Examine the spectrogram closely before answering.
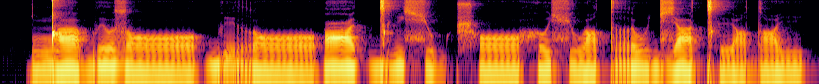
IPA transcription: ŋ͡ǃ a˨ b ɪ˦ ʊ̯ z ɔː˨ | b ḭ˦ r ɔː˨ | ʕ ɪ˦ t ɡ͡ǀ i˦ ɕ u˨ b ʈ͡ʂʰ ɔː˨ h ʊ˦ ɕ uː˨ tˤ r u˦ d͡ʑ a˦ ǀʰ ɪː˨ dˤ i˦

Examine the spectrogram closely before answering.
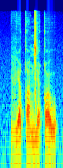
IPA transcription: v e q a ŋ͡ǀ i q o

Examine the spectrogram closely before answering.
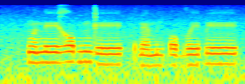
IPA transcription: kʷ ɛ̃˦ n eː˦ ɣ ɔ˦ b ĩ˦ ɡ eː˧ | ɗ ɛ̃˨ m i˨ ɓ ɔ˨ ɡʷ eː˧ ɓ eː˦

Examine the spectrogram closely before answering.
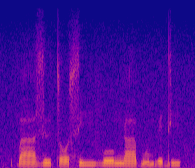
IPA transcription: ɓ aː˨ z ɨ˧ t ɔ˨ s iː˧ v oː˧ ŋ aː˧ b ɔ̃˨ b e˦ d i˦

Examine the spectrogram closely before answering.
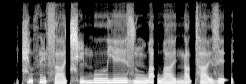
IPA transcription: t͡ɕ ṵ˦˨ θ ĩ˦˨ s ä˨ t͡ɕʰ ĩ˦˨ m o˦ ʊ̯ j e˦ ɪ̯ z ũ˨ w ä˦ ʔ w a˨ ɪ̯ ŋ ä̰˦˨ tʰ a̰˦˨ ɪ̯ z ɪ˦ ʔ

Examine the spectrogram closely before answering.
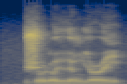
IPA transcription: ʒ u ɳ o rʲ ɔ ŋ j ə˞ i̯

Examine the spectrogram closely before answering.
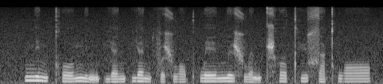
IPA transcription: n̪ i˥˩ n kʰ o˧˥ ʊ̯ n̪ ḭ˨˩ ŋ p j ɛ˧˥ n p j ɛ˥˩ n f ɤ˩ ʂ w ɔ˧˥ pʰ w e˥ ɪ̯ n̪ i˥˩ ʂ w ə̰˨˩ n ʈ͡ʂʰ ɤ˥˩ t̪ʰ y˥ s ä˧˥ kʰ w ɔ˥

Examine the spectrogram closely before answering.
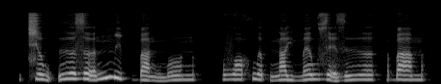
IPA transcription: t͡ɕ ə˨˩ w ʔ ɨ˧ ə̯ z ə̰ː˧˥ n m i˨˩ p̚ ɓ a˨˩ ŋ m o˧ n | v ɔ˨˦ h w ə˨˩ p̚ ŋ a˨˩ j m ɛ˧ w z ḛ˧˨ z ɨ˧ ə̯ | ɓ a˧ m

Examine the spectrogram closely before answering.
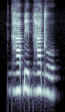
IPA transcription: ɡʱ a˦ ɓ e˦ bʱ a˦ d o˨

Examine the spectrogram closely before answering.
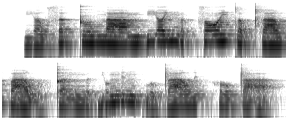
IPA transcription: j ɐ˨ w s ɐ˥ k̚ t̪ o˥ w n̪ aː˥ m | j ɐ˥ j ŋ ɐ˧ k̚ s ɔː˥ j t̪ ɐ˨˥ p̚ t͡s aː˧ w p aː˨˩ w ʊ˨ k̚ t̪ ɐ˨ n ŋ ɵ˨ t̚ j ʊ˥ ŋ ɪ˥ ŋ kʷ ɐ˨˩ w t̪ aː˧ w ɪ˨˥ k̚ h o˧ w t̪ aː˨˩

